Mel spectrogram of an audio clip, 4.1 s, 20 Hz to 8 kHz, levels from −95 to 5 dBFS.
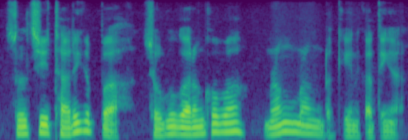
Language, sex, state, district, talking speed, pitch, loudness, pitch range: Garo, male, Meghalaya, West Garo Hills, 105 wpm, 110 Hz, -19 LUFS, 105-135 Hz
